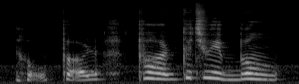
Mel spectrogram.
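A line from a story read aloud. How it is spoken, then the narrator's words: Sobbing. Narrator (French): elle se mit à sangloter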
